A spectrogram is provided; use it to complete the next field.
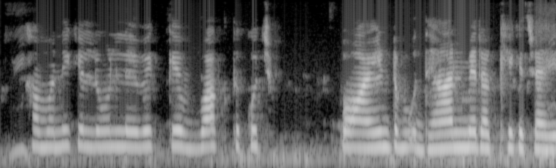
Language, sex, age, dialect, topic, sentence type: Bhojpuri, female, 18-24, Southern / Standard, banking, question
